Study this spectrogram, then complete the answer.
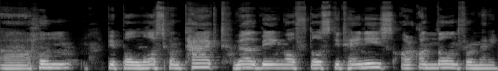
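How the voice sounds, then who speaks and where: Speaking very slowly in a Xinjiang accent, a man with a fairly high pitch has a dark, mellow tone and flat, monotone intonation. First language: Uyghur. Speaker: activist. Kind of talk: testimony. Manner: halting.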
